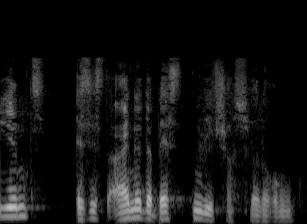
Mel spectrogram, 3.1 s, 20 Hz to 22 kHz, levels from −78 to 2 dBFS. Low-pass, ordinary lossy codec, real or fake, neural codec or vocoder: none; none; real; none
